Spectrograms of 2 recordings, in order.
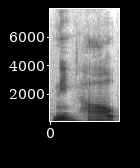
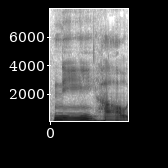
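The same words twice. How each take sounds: First: The first syllable has a rising tone. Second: Both syllables have a low dipping tone. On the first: "এই নিটা সেকেন্ড টোনে উচ্চারিত হবে" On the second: "দুইটাই third tone"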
